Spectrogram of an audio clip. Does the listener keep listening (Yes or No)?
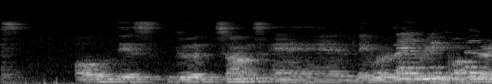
Yes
